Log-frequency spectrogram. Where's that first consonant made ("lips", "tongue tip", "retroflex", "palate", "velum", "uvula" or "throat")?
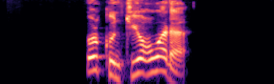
tongue tip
